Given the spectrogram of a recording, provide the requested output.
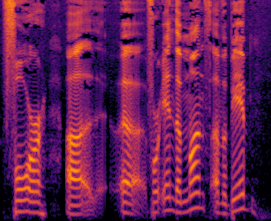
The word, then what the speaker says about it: Abib: Abib. It's kind of hard to pronounce. A-B-I-B.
